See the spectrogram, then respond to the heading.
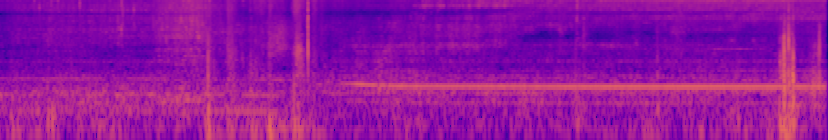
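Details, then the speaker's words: Mahindra Roxor after a fuel filter change, priming the system to check for leaks: a click, then a faint, steady hum at an even pitch for several seconds that then stops. Normal electric fuel pump priming. "Now we're going to see if there's any fuel leak. Prime the system."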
